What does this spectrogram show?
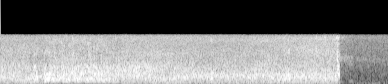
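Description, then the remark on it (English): A steady, loud roar of ocean waves and surf, broad and rushing like wind, holds for a few seconds with no talking and then cuts off abruptly. “I heard the ocean.”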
